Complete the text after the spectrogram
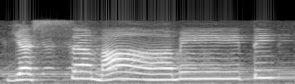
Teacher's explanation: ಯಃ ಸ ವಿಸರ್ಗದ ಅರ್ಧ ಸ, ಮುಂದಿನ ಪೂರ್ತಿ ಸ ಒಟ್ಟಿಗೆ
